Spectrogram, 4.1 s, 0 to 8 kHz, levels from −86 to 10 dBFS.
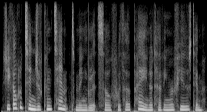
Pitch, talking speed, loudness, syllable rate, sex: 205 Hz, 215 wpm, -18 LUFS, 5.5 syllables/s, female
